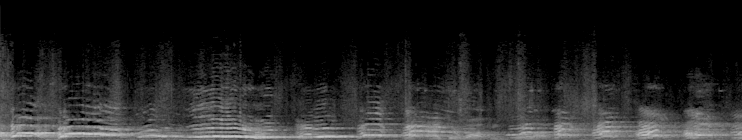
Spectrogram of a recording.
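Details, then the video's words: Finnegan, an extremely vocal feral husky, protests during heel training in Chicago, disagreeing with a behavior. Drawn-out, wavering howl-like whines rise and fall in close succession for several seconds, with loud, voice-like yodeling swoops and short breaks between calls. "Extremely Vocal Feral Husky, Disagreeing With A Behavior"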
